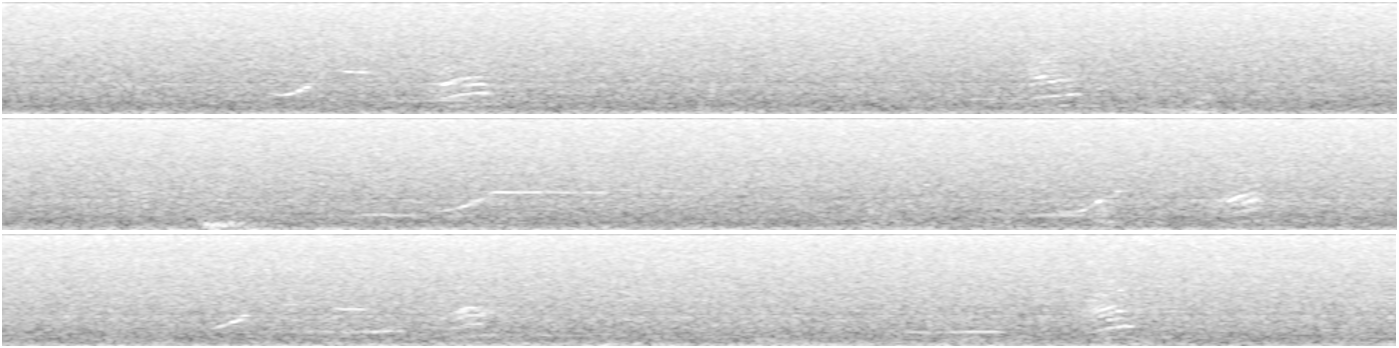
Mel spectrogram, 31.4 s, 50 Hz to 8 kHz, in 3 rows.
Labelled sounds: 3.3	3.7	humpback whale, 0.80 to 1.0 kHz
14.2	14.6	humpback whale, 0.93 to 1.1 kHz
19.7	19.9	humpback whale, 0.80 to 1.0 kHz
23.5	24.6	humpback whale, 0.80 to 1.1 kHz

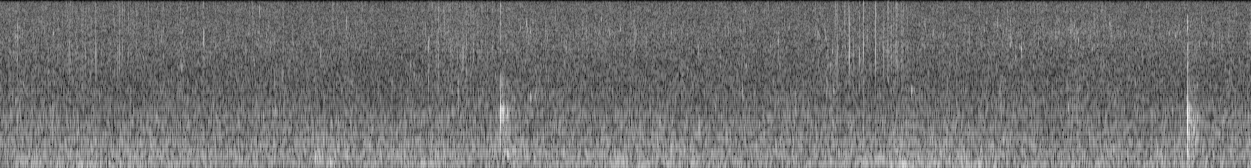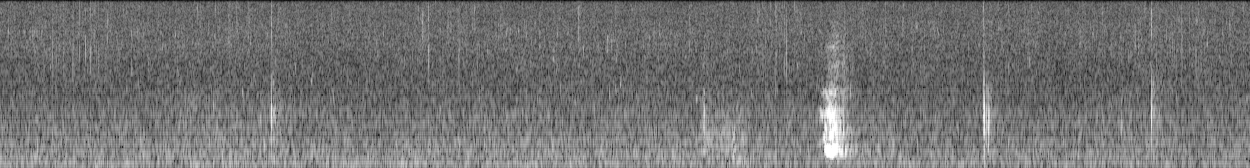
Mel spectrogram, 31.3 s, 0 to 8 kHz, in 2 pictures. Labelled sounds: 25.8	26.1	croaking sound likely from a nearby submerged object, 0.78 to 1.2 kHz

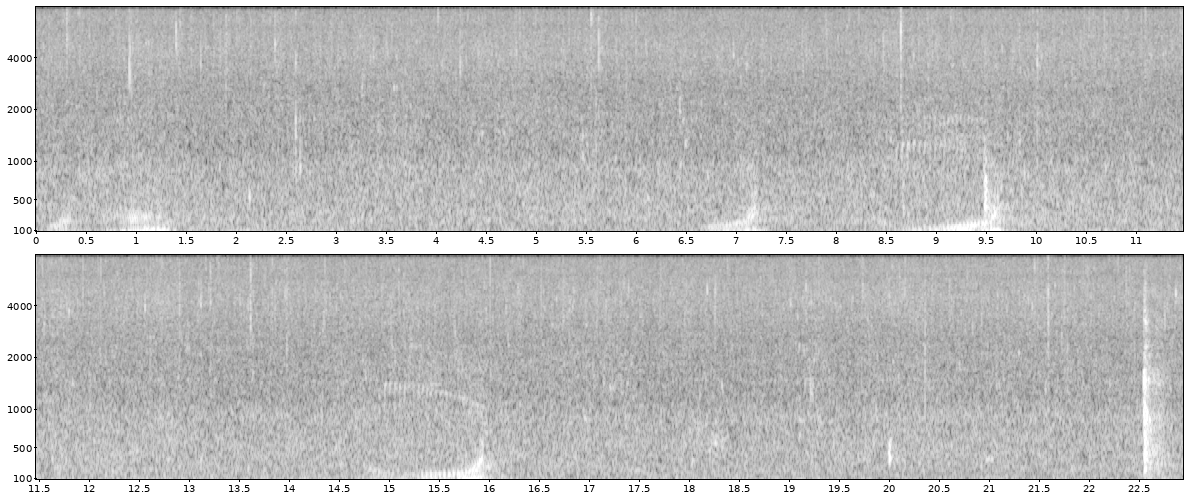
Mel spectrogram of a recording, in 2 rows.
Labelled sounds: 14.9	15.2	humpback whale, 1.2 to 1.4 kHz

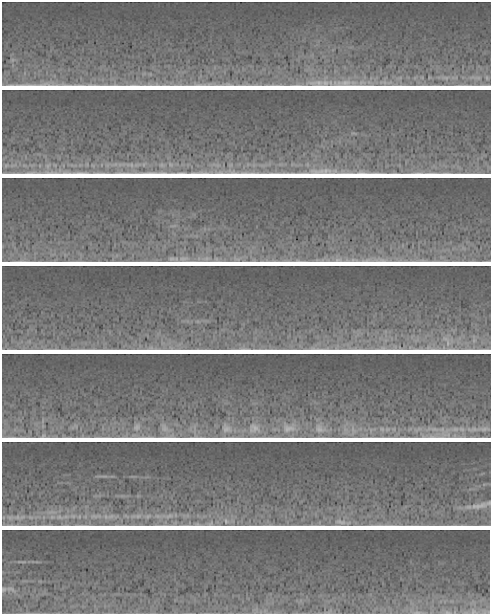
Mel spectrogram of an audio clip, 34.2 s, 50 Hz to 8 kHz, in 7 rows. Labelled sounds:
16.5	16.8	humpback whale, 0.99 to 2.2 kHz
25.4	26.0	humpback whale, 1.1 to 2.3 kHz
29.1	29.8	humpback whale, 0.80 to 2.6 kHz

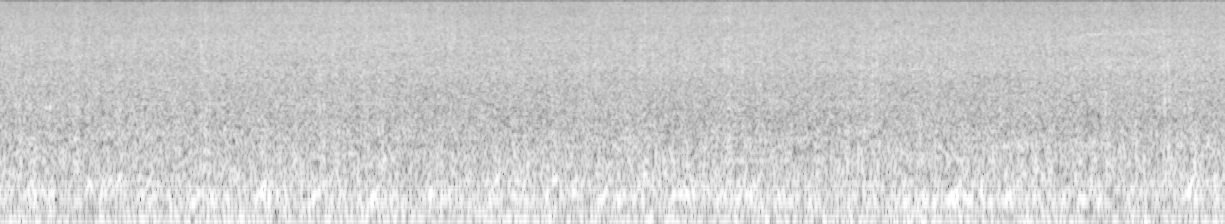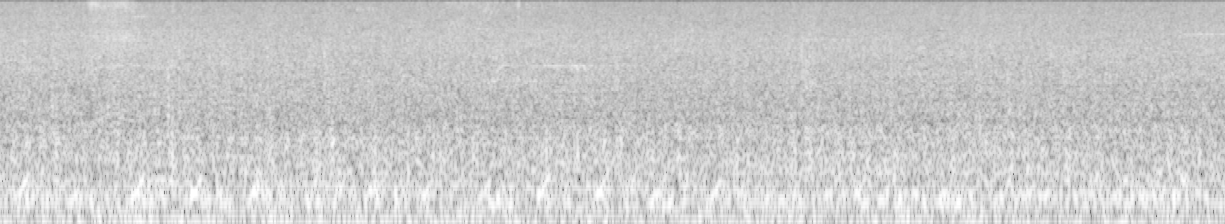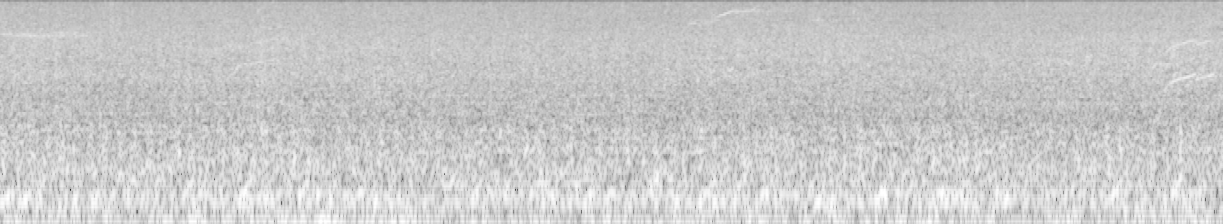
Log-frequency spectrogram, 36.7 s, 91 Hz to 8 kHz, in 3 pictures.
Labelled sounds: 31.5	32.1	killer whale, 5.0 to 6.6 kHz
36.1	36.7	killer whale, 0.62 to 3.6 kHz

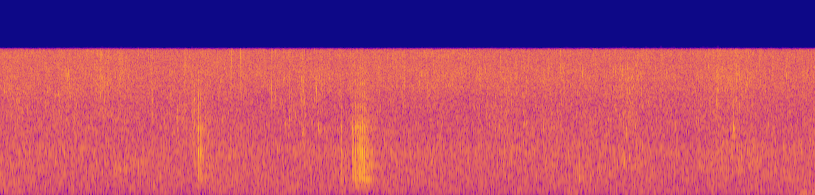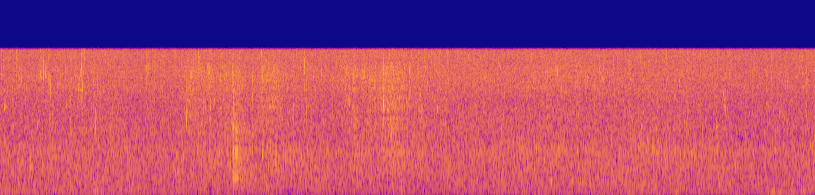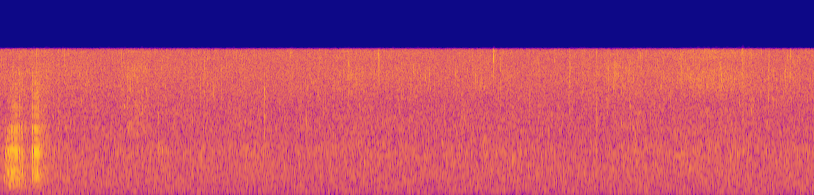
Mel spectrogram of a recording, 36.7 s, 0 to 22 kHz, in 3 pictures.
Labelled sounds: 24.5	24.8	croaking sound likely from a nearby submerged object, 1.3 to 1.5 kHz

